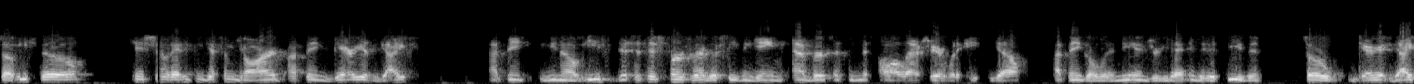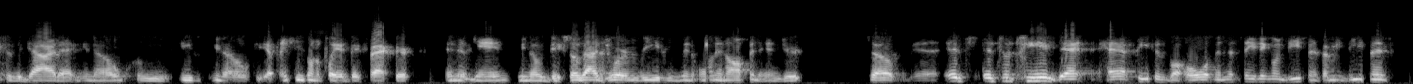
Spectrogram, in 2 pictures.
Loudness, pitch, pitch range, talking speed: -16 LUFS, 105 Hz, 95-125 Hz, 225 wpm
